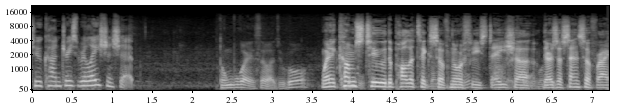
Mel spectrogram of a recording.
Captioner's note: Korean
